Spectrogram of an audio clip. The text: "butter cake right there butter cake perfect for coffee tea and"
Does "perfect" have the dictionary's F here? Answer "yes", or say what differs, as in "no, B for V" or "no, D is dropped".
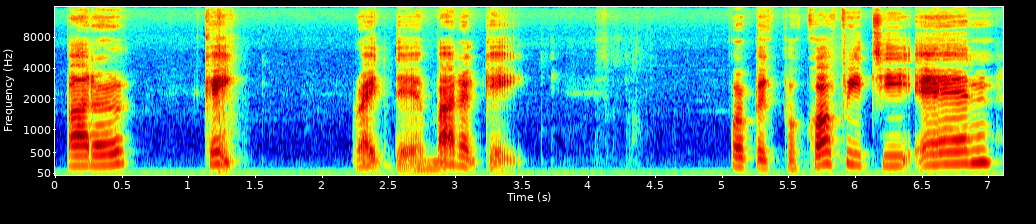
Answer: no, P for F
